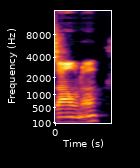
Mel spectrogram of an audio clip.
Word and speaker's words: sauna: And it wasn't until people started to invite me to the sauna, we say sauna, but of course it's a Finnish word. It's the only Finnish word in the English dictionary, so it's pronounced sauna.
